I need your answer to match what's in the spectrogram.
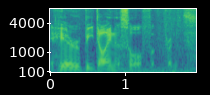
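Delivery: slow, unhurried, drawn-out West Country accent. Searching for dinosaur footprints, speaker jokes about a missing sign, West Country accent. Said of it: "In a West Country accent".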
